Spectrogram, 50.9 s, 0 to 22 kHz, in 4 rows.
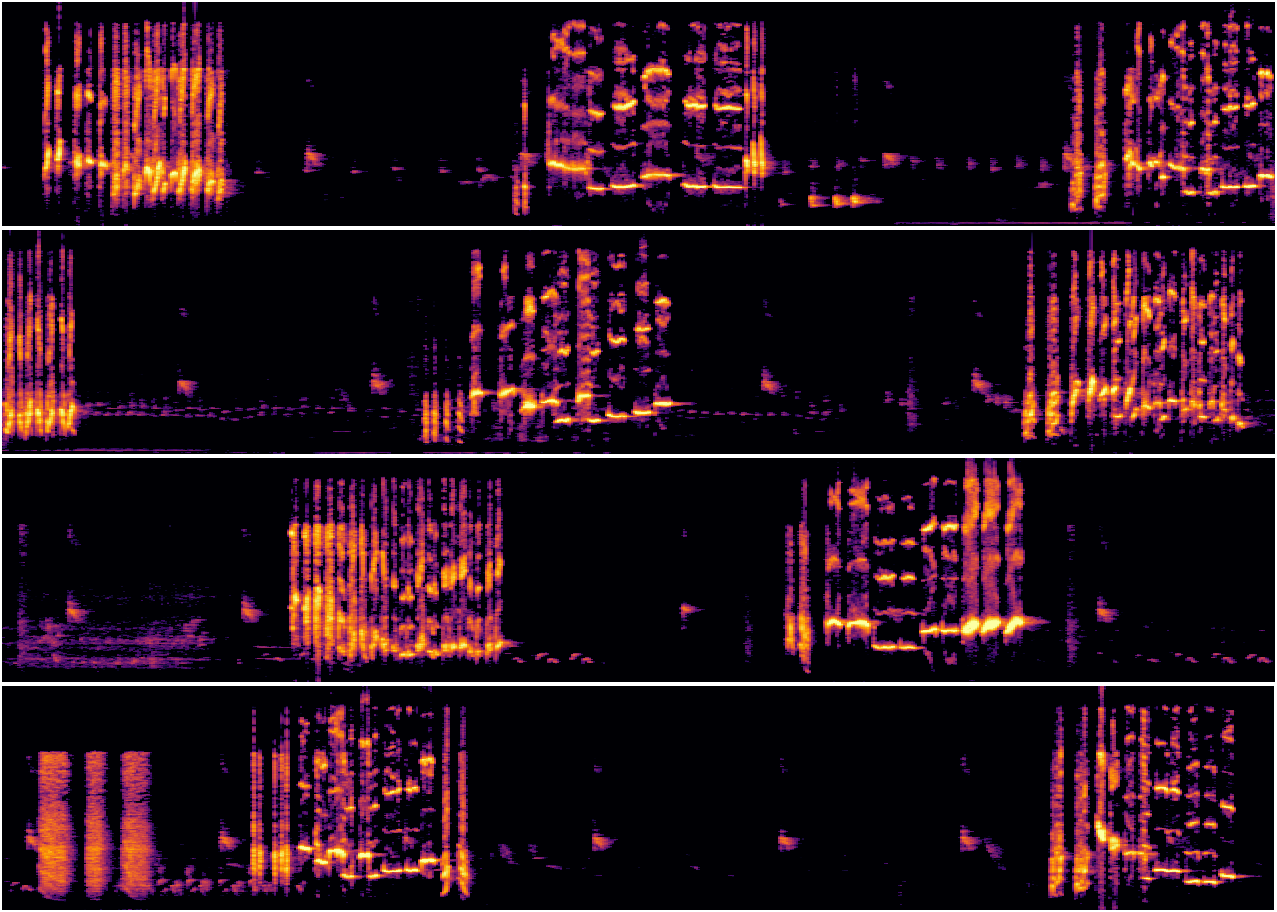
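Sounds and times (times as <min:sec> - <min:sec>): bird whistling and warbling: 0:00.4 - 0:02.8, 0:05.1 - 0:19.7, 0:22.9 - 0:31.4, 0:33.3 - 0:35.8, 0:38.1 - 0:43.2, 0:48.4 - 0:50.8
harsh rattling bird call: 0:38.3 - 0:43.0.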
